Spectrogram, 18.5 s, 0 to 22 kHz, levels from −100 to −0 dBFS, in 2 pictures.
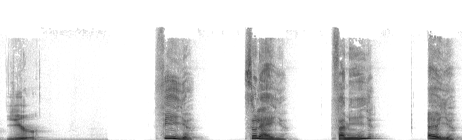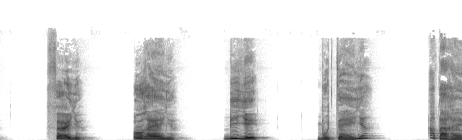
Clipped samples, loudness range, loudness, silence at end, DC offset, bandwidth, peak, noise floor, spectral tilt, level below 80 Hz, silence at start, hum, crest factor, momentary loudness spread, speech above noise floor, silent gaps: under 0.1%; 4 LU; -18 LUFS; 0 s; under 0.1%; 17.5 kHz; -4 dBFS; under -90 dBFS; -5 dB/octave; -62 dBFS; 0.15 s; none; 18 dB; 16 LU; over 73 dB; none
